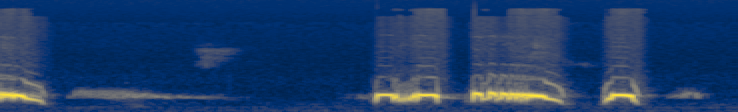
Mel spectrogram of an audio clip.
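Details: Spotted dove used as a decoy for luring wild doves, after the tail of one phrase and a faint soft murmur, giving a full three-part coo: a brief hoot, a longer quavering coo and a short final note.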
